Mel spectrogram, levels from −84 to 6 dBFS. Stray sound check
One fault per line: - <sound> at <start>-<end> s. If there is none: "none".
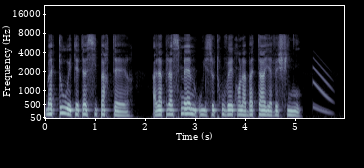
- chirp at 5.3-5.8 s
